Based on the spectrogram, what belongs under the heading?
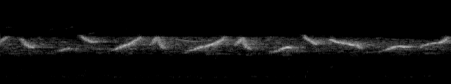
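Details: Sweet, slurred whistles of a black-faced tanager, a steady run of rising and falling notes forming a bright continuous song in a quiet setting.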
